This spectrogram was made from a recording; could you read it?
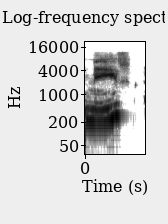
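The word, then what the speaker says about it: Niamh: it's actually Neve, with the MH at the end being pronounced like a V. It's Irish, yeah, like Gaelic language. That's why it's so difficult. But it's like Eve with an N. That's what I'll always say to people.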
